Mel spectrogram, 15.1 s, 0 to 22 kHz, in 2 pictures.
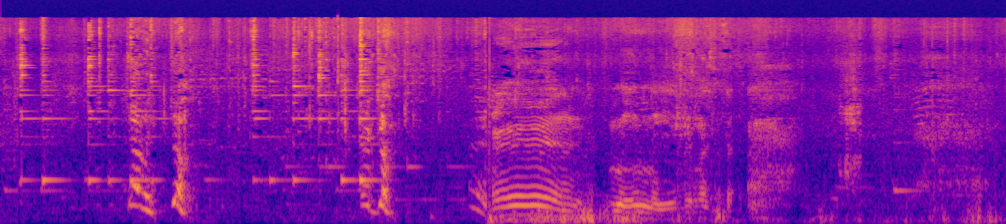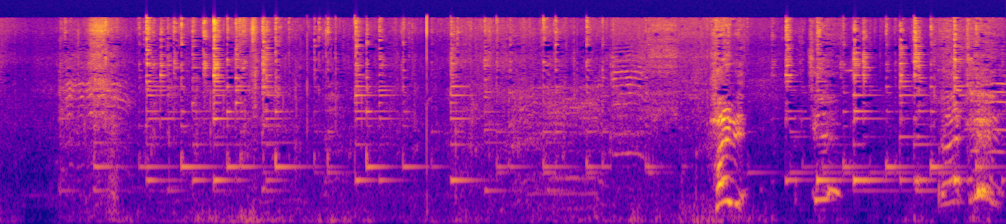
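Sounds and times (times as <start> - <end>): goats bleating: 11.2 - 12.6, 14.6 - 15.0.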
